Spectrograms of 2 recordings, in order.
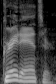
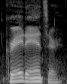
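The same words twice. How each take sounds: The two takes are said the same way.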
